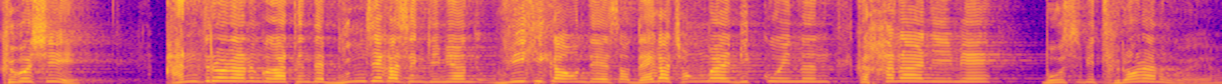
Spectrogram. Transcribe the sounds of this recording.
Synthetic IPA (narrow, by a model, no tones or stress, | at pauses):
kɯɡʌɕʰi | andɯɾʌnanɯnɡʌk͈atʰɯnde̞mund͡ʑe̞ɡas̬ʰe̞ŋɡimjʌnɥiɡikaunde̞ːsʰʌne̞ɡat͡ɕʌŋmaɭmit̚k͈oinːɯnkɯhanaɲime̞ | mosʰɯbitɯɾʌnanɯnɡʌ̰e̞̰jo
